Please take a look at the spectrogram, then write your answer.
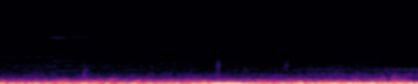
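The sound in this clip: A car being driven on a Monday gives off a low, steady engine and road rumble, faint and continuous, with no talk over it.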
